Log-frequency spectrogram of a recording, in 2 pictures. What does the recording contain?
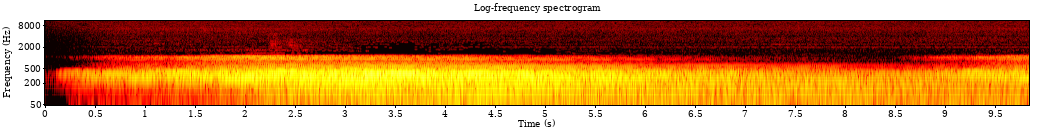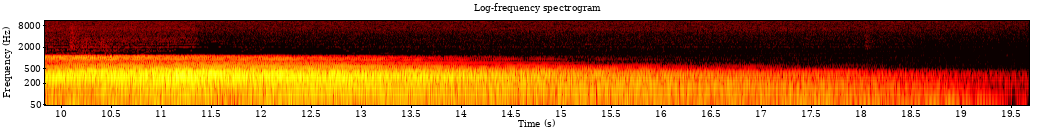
Deep large, smooth and complex one shot movement in an electroacoustic style. Made of edited home recording.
